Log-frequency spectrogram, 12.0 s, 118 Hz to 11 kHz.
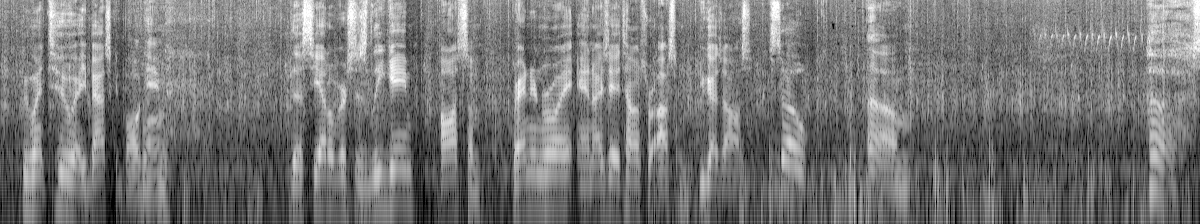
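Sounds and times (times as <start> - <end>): wind on microphone: 6.7 - 12.0
bird trilling: 10.3 - 11.8.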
